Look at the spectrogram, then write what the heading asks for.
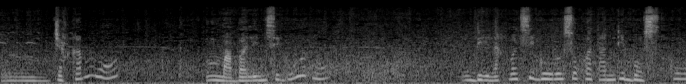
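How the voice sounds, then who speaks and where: An actress playing a dutiful, encouraging caregiver in an Ilocano-accented radio drama. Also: female voice, mid-range voice, expressive, unhurried, noisy background, close to an everyday voice. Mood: friendly. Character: dutiful, encouraging young woman caregiver to a wheelchair-bound boss. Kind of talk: Filipino radio comedy-drama acting.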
